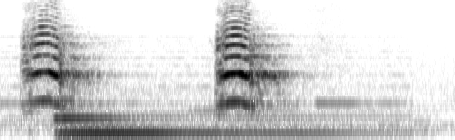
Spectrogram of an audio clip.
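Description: Geese honking: two loud, nasal honks, each with a brief bright attack and a sustained buzzy tone that fades. The second honk comes about a second after the first.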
